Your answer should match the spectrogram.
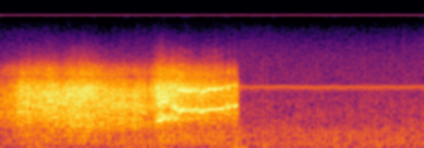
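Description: A car pulls up and brakes to a halt: a rush of tyre noise, then a short tyre squeal rising in pitch about a second and a half in. Both cut off abruptly.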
